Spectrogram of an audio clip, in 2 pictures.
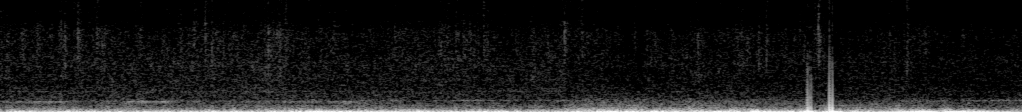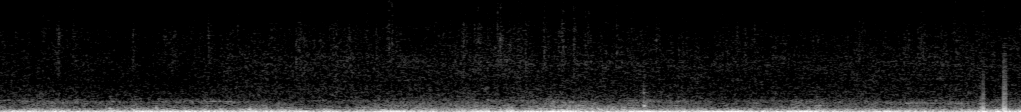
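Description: Windscreen wipers swish across the glass.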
